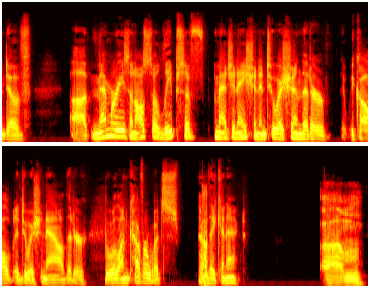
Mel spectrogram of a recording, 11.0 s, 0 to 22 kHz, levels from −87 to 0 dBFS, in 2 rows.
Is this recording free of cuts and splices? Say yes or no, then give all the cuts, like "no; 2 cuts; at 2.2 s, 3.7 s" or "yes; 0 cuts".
no; 1 cut; at 7.0 s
